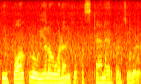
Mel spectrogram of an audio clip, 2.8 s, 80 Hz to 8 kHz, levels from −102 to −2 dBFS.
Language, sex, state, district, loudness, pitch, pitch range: Telugu, male, Andhra Pradesh, Manyam, -17 LUFS, 145 Hz, 140-155 Hz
